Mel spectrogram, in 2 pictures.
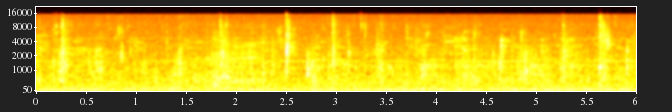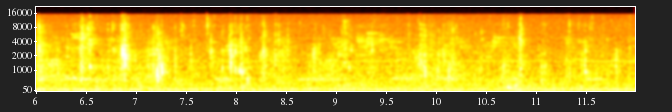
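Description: Close-miked eating: chewing and biting of fresh lettuce and roasted chicken with chili sambal, heard as many short wet clicks and crunches at irregular moments. A faint steady hum sits underneath.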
